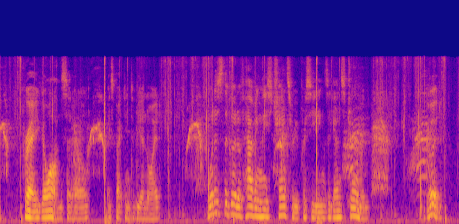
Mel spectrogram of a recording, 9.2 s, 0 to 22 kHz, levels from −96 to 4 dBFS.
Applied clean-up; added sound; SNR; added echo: none; Bird vocalization, bird call, bird song + Chink, clink / Domestic sounds, home sounds; 10 dB; none.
